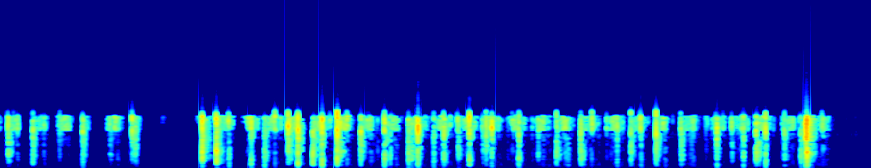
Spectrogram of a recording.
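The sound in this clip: Tarot cards are shuffled and drawn: many quick, crisp paper flicks and taps in a brisk, uneven rhythm, with a short pause after the first flurry before a longer, denser run of shuffling.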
